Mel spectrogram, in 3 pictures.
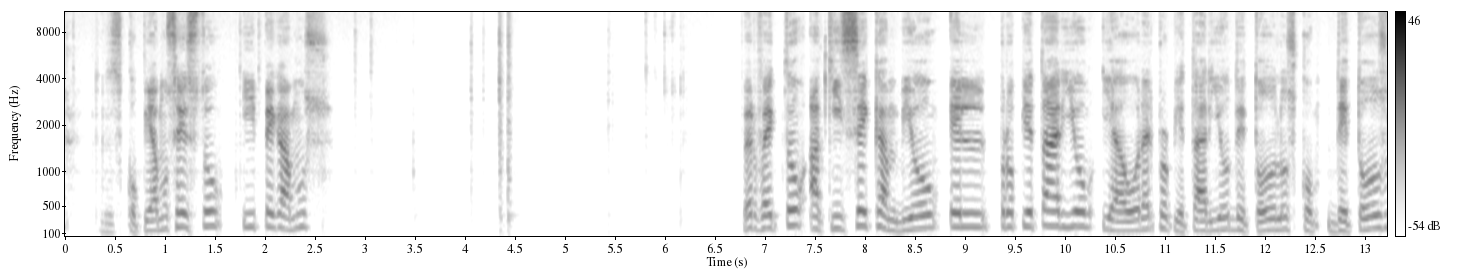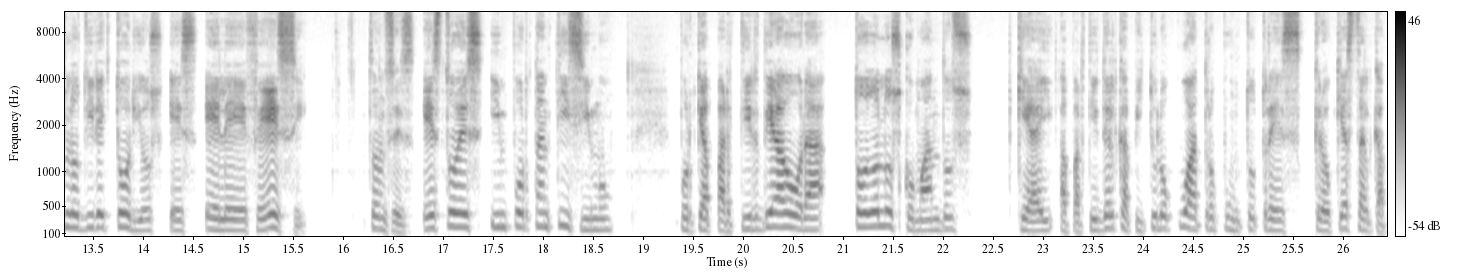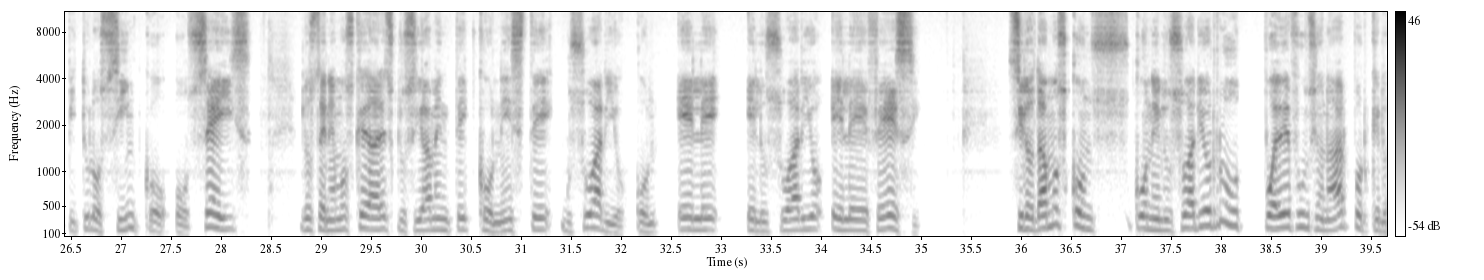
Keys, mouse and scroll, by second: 0.5 click, 2.8 click, 4.2 Return, 15.8 click, 16.6-17.3 scroll down 1, 20.3-20.9 scroll down 2, 30.4 click, 32.8 click.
